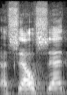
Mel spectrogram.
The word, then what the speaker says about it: Asel Sat: Is that Asel Set?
